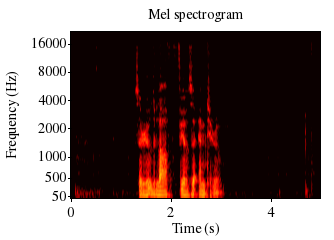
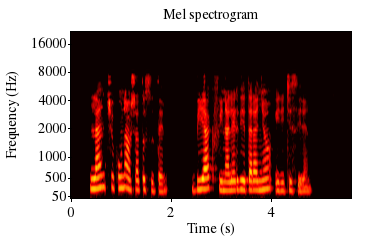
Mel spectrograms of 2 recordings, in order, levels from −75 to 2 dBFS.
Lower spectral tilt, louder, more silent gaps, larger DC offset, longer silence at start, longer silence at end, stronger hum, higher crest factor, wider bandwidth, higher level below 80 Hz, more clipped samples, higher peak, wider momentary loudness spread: first, -6 dB/octave vs -4 dB/octave; about the same, -32 LUFS vs -30 LUFS; neither; neither; first, 1.3 s vs 0.35 s; second, 0.3 s vs 0.8 s; neither; about the same, 24 dB vs 22 dB; first, 16.5 kHz vs 7.8 kHz; first, -58 dBFS vs -82 dBFS; neither; about the same, -12 dBFS vs -10 dBFS; second, 10 LU vs 13 LU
